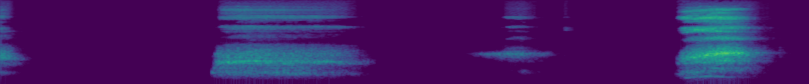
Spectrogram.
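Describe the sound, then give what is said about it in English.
Deep breathing during an energy-clearing session: a few long, airy breaths, one drawn out for over a second, each separated by stretches of silence, with no talk. “And I always use my breath when I clear energy”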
